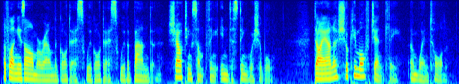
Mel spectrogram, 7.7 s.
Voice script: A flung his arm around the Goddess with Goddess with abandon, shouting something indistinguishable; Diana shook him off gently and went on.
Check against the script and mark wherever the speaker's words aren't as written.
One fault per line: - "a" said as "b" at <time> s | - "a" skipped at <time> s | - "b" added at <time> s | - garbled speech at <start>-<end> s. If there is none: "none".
none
